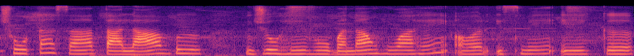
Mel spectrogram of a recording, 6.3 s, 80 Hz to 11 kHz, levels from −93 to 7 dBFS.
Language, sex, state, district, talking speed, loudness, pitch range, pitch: Hindi, female, Madhya Pradesh, Dhar, 115 wpm, -19 LUFS, 200-225 Hz, 210 Hz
